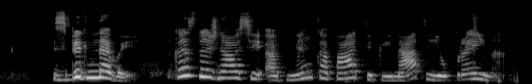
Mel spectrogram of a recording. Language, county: Lithuanian, Vilnius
